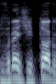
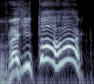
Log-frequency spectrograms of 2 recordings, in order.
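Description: First: Said in the usual way. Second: „Vrăjitor!” belted high and loud, the final syllable stretched to „toar”; mock-belt „Vrăjitor!” with a drawn-out „-toar” ending; mocking his delivery. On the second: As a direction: ham up „Vrăjitor!” like an overdone metal singer, pitched up and loud. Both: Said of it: "chiar așa îți place să zici".

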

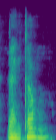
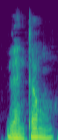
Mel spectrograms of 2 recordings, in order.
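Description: Both takes have the same delivery.

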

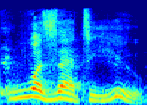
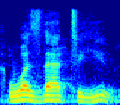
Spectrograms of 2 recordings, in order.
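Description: First: Very slow "Was that to you?" with WAS stressed; last slow call-and-response, "Was" held heavy; slow repeat. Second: Slow, stressed WAS, rising at the end; led call-and-response. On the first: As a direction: draw it out, leaning on "Was". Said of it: "Can we do it one more time?". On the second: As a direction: say "Was that to you?" slowly, leaning on WAS. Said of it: "Could we say it that together? Let's say it that way". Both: Shown as a demonstration.

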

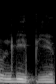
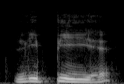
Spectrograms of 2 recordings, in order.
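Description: First: Lipie stressed on the first i; wrong stress on first I. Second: Lipie with loud stressed second i, rising. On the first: Teacher shows the common mistake, lipie stressed first. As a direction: say 'LI-pie' for lipie. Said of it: "cum auzim pe primul I". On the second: Teacher models the right accent, Lipie stressed on second i. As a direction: say 'li-PI-e' for Lipie. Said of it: "lipie pe al doilea". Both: Shown as a demonstration.

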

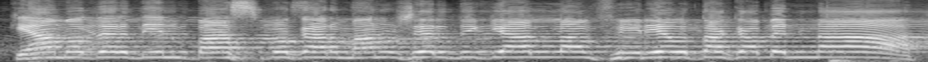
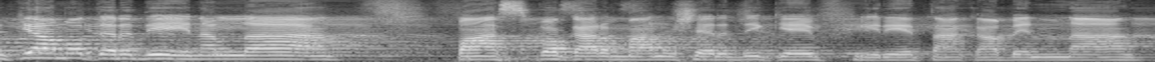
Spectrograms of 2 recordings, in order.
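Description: First: High, louder preaching restatement; emphatic repeat. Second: Said in the usual way. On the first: Real, not acted. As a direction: drive the warning home in a raised voice. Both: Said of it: "আপনি কি লক্ষ্য করলেন কি বললাম?".

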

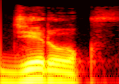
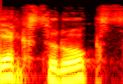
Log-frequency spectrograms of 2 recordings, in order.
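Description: First: জেরক্স said slowly with a "j" start, "je-roks"; slow model of জেরক্স; teacher correcting to জেরক্স; correct pronunciation. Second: এক্সরক্স said slowly as "eks-roks"; slow demo of the mistake এক্সরক্স; wrong pronunciation. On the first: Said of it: "উচ্চারণ হবে জেরক্স". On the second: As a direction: mimic learners saying এক্সরক্স. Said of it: "এরকমভাবে উচ্চারণ করছো". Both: Shown as a demonstration.

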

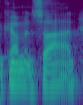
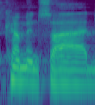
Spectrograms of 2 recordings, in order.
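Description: First: Pleading. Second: Said in the usual way. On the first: Retold or imitated. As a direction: coax the son to come in. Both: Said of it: "he pleaded with him".

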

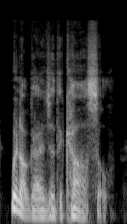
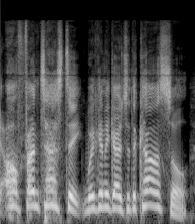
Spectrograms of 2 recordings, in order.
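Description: First: Low, matter-of-fact verdict; deadpan letdown. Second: Much higher, excited imitation of wife; mock delight. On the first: Retold or imitated. Husband to wife after reading dad's email, deadpan. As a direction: break the bad news plainly. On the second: Wife misreading dad's email to husband, delighted. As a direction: gush as if the outing is settled.

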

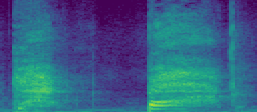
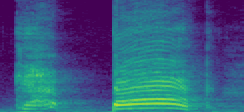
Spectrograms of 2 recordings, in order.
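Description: First: Forceful, breath-only stage whisper; urgent whisper. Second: High, loud shouted warning; alarmed shout. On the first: Jack warning Annie back from the dinosaur, urgent whisper. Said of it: "whispered Jack". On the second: Jack yelling at Annie near the Triceratops, alarmed shout. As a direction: shout it sharply at full voice. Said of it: "Jack shouted at her". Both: A narrator's reading.

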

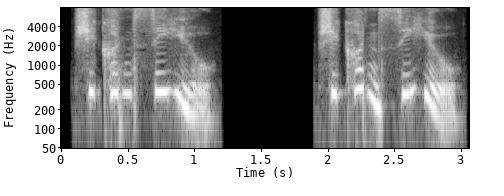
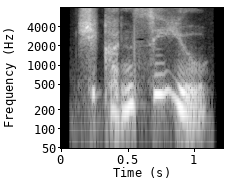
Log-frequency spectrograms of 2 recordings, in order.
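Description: First: Higher and slower, mounting shock; rising disbelief. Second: Breathless unvoiced whisper of realization; shocked whisper. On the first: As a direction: let the realization grow louder. Realization repeated, building. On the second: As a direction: whisper it as the truth sinks in. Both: A narrator's reading.

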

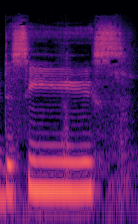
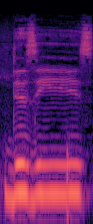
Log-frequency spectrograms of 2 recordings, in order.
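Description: First: "disease" drawn out as dis-ease, with an s sound; split pronunciation. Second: Said in the usual way. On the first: Shown as a demonstration. Reader warns of what is causing dis-ease, "disease" said split. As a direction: stretch "disease" into two parts, dis and ease.

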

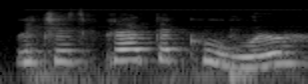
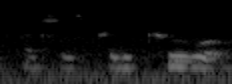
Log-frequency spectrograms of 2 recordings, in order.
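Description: First: Higher, louder and slow, rising at the end; excited. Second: Said in the usual way. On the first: Real, not acted. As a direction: stretch it out with delight. Repeats the phrase with a different delivery.

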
